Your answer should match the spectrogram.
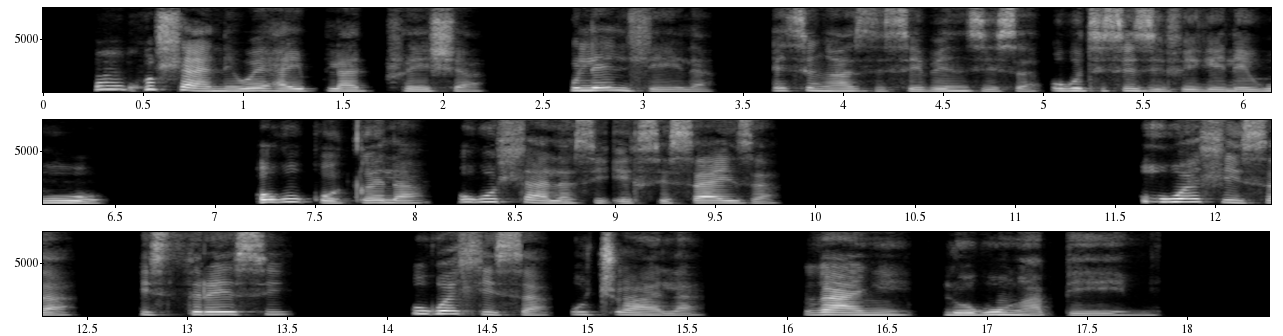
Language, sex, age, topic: North Ndebele, female, 25-35, health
